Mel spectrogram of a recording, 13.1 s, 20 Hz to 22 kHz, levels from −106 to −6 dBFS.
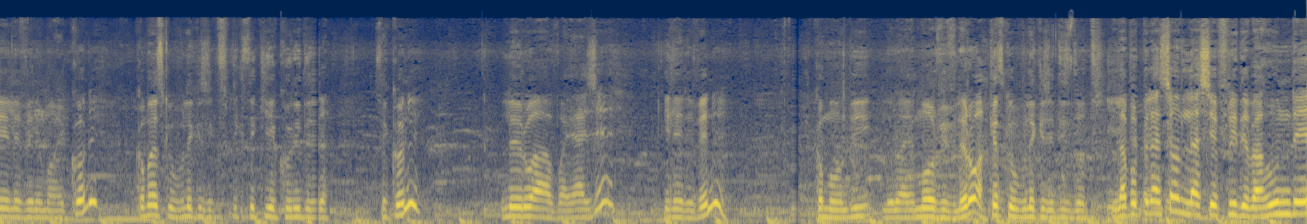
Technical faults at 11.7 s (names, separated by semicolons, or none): none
